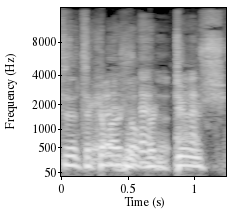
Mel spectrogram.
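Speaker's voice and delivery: ordinary talk, nothing marked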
